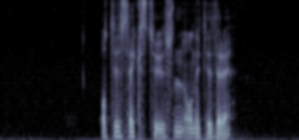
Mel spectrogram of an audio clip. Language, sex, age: Norwegian, male, 19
